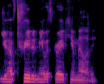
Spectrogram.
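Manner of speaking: ordinary talk, nothing marked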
